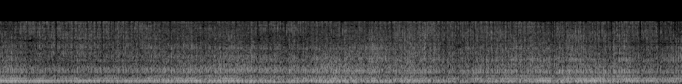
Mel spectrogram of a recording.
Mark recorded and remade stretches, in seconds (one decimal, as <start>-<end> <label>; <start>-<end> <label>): 0.0-6.8 recorded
